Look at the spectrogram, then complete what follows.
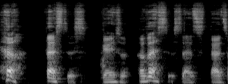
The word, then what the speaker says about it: Hephaestus: where they call them hepatitis the entire time which is super embarrassing so if you are curious how to say his name and you live in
